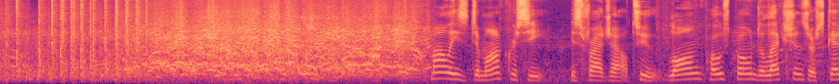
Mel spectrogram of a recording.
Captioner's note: gunshots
